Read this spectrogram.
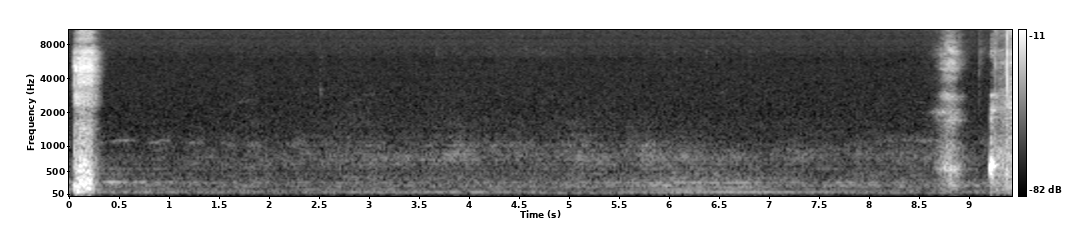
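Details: Sneezing set off by a COVID test nasal swab, with harsh sneezes that hurt the throat: one sneeze, a long quiet stretch, then two more sneezes.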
